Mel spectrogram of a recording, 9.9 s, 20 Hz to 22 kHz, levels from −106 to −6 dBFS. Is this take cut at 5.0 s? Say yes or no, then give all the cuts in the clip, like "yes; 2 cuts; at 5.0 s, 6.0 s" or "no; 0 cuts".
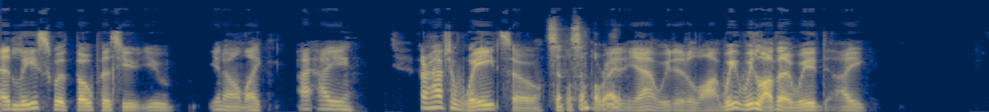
yes; 1 cut; at 5.0 s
